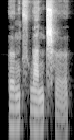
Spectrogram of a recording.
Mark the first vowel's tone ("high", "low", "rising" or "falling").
rising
